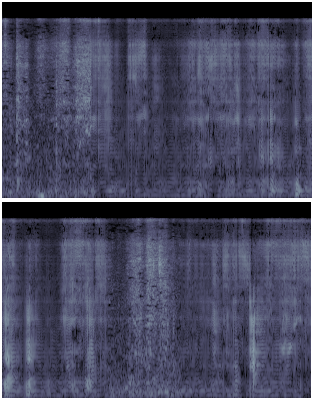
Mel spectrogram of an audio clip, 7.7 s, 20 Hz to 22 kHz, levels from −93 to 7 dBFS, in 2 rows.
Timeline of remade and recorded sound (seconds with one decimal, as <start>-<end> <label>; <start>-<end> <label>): 0.0-1.1 recorded; 1.1-5.2 remade; 5.2-6.1 recorded; 6.1-7.7 remade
